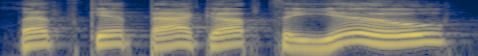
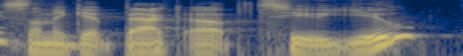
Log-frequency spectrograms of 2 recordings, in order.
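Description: First: Higher, slow, teasing call to the chat; drawn-out sing-song call; playful sing-song. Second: Said in the usual way. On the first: Pretend. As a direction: coax the scrolling chat back like a lost pet. Chat scrolled away, calls after it.

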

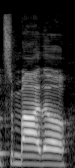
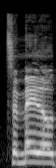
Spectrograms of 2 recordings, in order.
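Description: First: "tomato" said tom-AH-to; "tomato" with a broad ah vowel. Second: "Tomato" said tom-AY-to, louder; "Tomato" with an ay vowel. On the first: Speaker shrugging off two ways of saying it, tom-AH-to. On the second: Speaker shrugging off two ways of saying it, tom-AY-to. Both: Shown as a demonstration.

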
